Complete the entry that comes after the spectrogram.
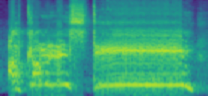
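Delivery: high, slow shouted villain entrance; villain battle cry. Pretend. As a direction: boom it like a cartoon villain. Villain announces his arrival.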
